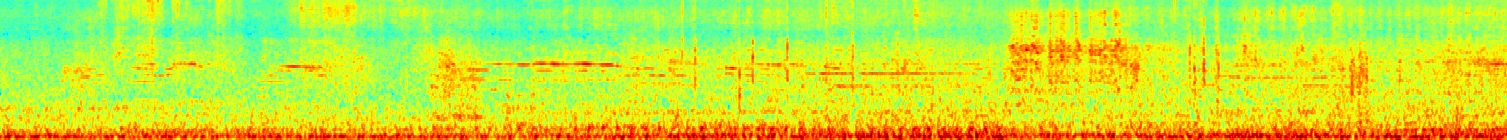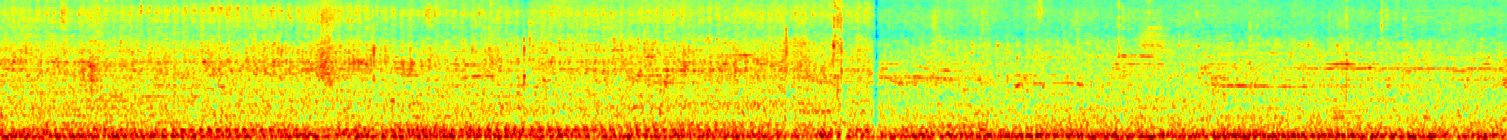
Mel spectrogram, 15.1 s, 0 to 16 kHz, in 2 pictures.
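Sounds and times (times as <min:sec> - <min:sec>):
engine humming: 0:00.0 - 0:15.0
street noise: 0:00.0 - 0:15.0.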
